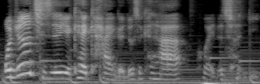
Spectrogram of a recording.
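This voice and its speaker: A woman's voice: medium pitch, very animated, quick pace, fairly bright tone. Casual podcast co-host: young woman, mid-range voice, light music underneath.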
